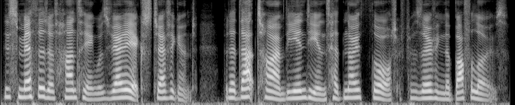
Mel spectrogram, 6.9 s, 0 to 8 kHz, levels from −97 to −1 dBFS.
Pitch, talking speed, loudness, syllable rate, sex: 195 Hz, 175 wpm, -19 LUFS, 4.9 syllables/s, female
